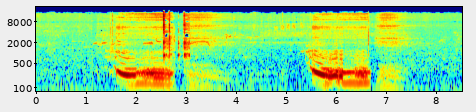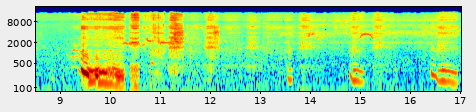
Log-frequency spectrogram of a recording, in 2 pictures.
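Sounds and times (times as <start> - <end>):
pigs snoring: 1.6 - 3.8, 5.5 - 7.5, 9.4 - 12.2, 14.8 - 15.5, 16.4 - 17.0.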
